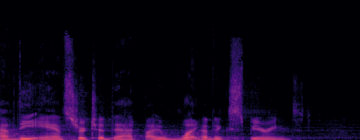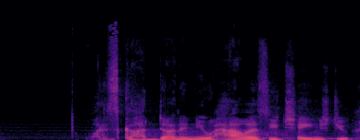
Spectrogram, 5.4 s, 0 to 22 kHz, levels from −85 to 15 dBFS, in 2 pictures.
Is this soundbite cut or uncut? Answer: cut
